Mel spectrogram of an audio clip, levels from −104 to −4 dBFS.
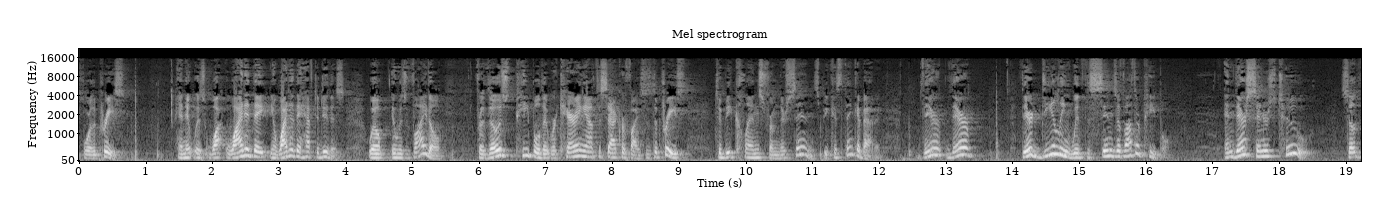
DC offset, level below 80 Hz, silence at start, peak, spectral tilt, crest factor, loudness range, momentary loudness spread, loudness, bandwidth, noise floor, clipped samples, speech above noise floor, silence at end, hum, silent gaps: under 0.1%; -48 dBFS; 0 s; -4 dBFS; -5.5 dB/octave; 18 dB; 5 LU; 14 LU; -21 LUFS; 15.5 kHz; -50 dBFS; under 0.1%; 29 dB; 0 s; none; none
